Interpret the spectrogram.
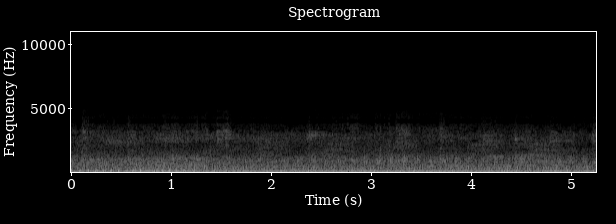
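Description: Royal Enfield motorcycle's single-cylinder engine running steadily at low speed while the bike is ridden slowly.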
